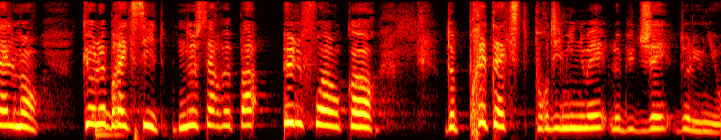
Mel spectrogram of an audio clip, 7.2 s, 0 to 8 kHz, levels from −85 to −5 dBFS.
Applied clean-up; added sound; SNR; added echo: none; none; none; none.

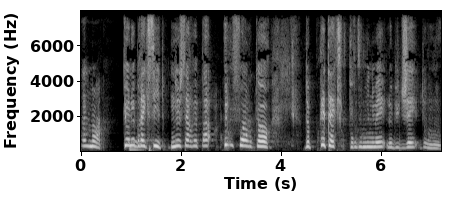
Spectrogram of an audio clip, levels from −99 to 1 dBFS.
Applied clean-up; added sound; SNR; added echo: neural mask model DeepFilterNet 3.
